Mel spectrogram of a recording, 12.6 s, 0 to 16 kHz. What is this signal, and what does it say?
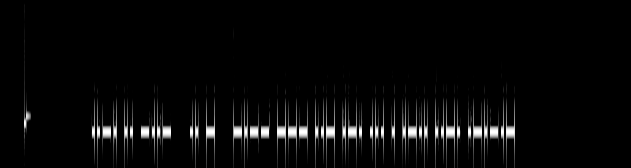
Morse code, heard as a keyed tone, about 22 wpm, 700 Hz. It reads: FIX IT YOURSELF.
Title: Sentences from Top 1400 Words 22wpm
